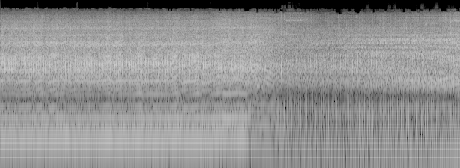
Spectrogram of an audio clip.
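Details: Garden tiller small engine tilling soil: a steady buzz sags sharply in pitch as it digs in, then runs lower and rougher under load. Owner suspects a carburetor port blockage that later cleared; cause unconfirmed.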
